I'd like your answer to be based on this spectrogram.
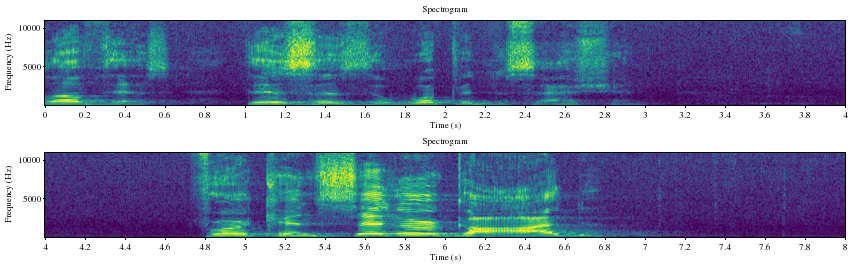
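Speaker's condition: ALS (Lou Gehrig's disease); talks softly to save air

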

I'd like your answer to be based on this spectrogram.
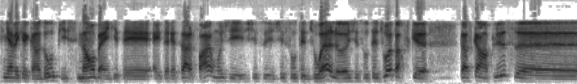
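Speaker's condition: Stuttering; acceptance of stutter an ongoing process; stutter openly disclosed, no longer hidden in media interviews, less stress about it; formerly stressed in media interviews from fear of stuttering; repeated sounds

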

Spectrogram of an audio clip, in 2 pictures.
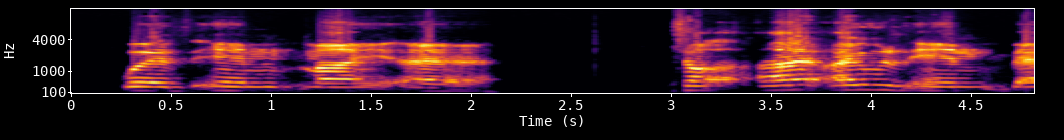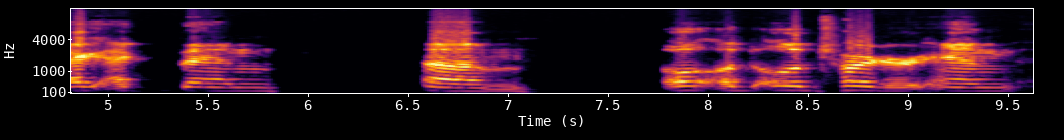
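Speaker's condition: Severe stutter; developmental disability, walked at 27 months, stutter in three family generations, past intense speech therapy; age 21, public speaker, Special Olympics global messenger, long distance runner; still speaks publicly; repeated sounds, prolonged sounds

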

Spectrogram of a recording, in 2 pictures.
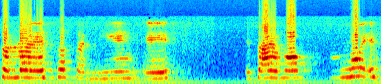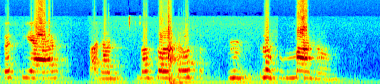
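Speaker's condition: Down syndrome; answers interview questions in full sentences

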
